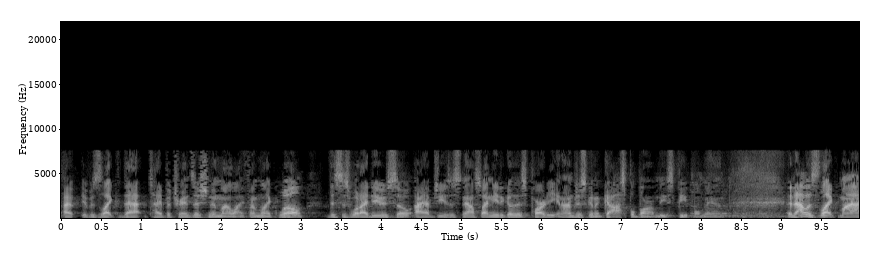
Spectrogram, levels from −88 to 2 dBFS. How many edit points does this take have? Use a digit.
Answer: 0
